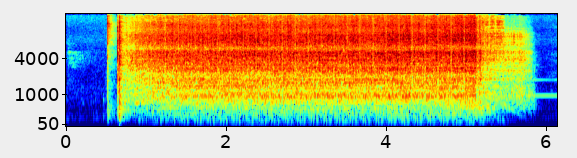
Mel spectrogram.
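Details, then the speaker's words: Ransomes 3500 with choke full then half, fuel primed and tank full. Starter spins the engine at about four beats a second for roughly five seconds with one sputter, never catching. Cranks, no start; an ongoing problem for almost a year. "give it a couple primes anyway that's it no start"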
